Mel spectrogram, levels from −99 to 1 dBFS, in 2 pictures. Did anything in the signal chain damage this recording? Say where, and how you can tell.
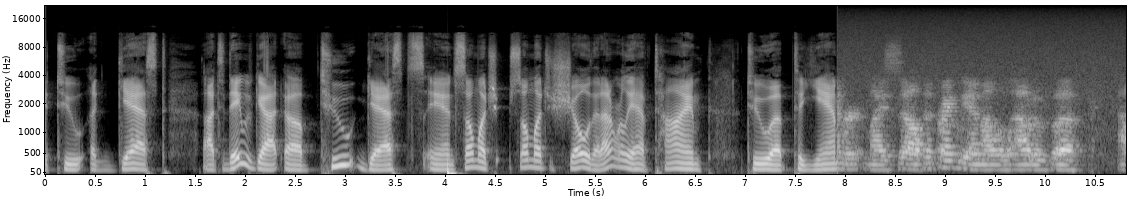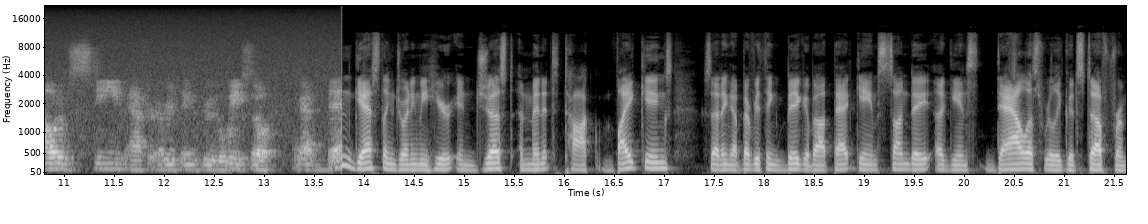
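Yes. A phantom power thump hits the analogue input stage at 4.02 to 4.14 s, between "got uh two guests" and "much so much show". Supply voltage switched on or off on a live input steps through the coupling capacitors, giving a deep low thump that dies away within about 26 ms.

A switch to a distant microphone runs from 7.92 to 13.77 s, right after "time to uh to". The speech turns roomy and thin, drops about 5 dB, and room noise rises to about 25 dB below the speech. The likely cause is the close microphone dropping out, leaving a farther pickup such as a camera microphone carrying the recording until it returns abruptly.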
